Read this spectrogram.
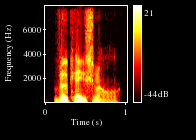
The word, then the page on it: vocational: British English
